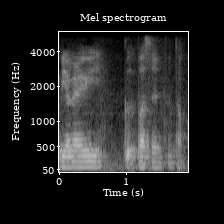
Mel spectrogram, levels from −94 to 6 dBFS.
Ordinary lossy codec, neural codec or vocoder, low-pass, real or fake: none; codec, 16 kHz, 6 kbps, DAC; 5.4 kHz; fake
